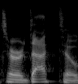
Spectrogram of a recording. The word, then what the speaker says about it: pterodactyl: Why can't you hear a pterodactyl go to the bathroom? Why? Because the P is silent.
